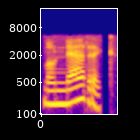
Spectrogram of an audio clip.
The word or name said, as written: monadic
